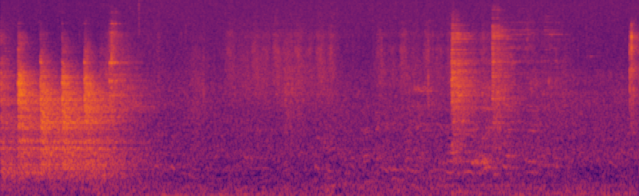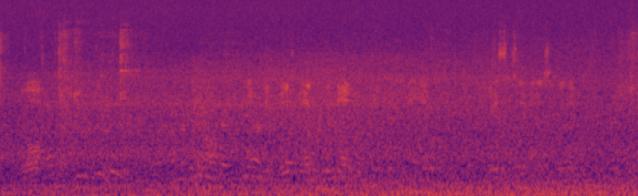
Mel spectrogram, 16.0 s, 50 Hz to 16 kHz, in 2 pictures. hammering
0.0 1.9

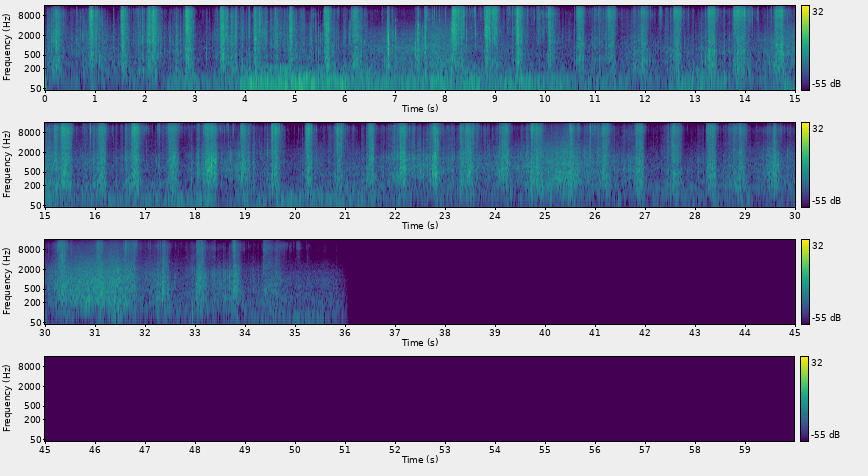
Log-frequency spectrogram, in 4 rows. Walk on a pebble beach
0.0 35.9

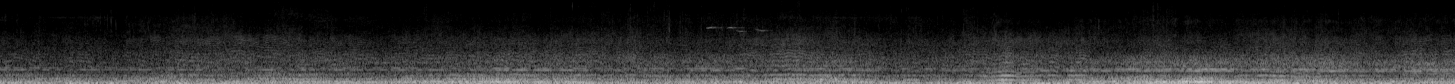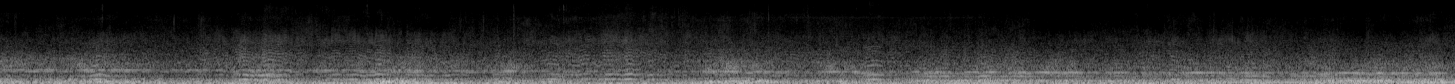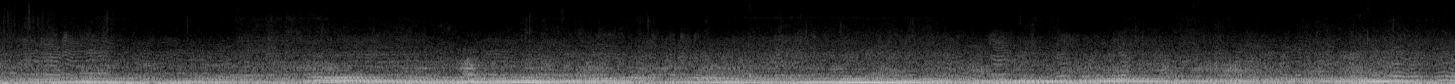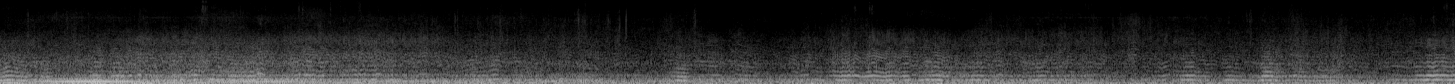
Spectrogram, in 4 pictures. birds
5.8 8.9

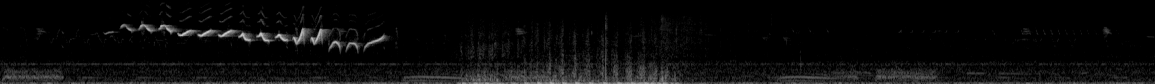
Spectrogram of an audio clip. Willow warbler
0.0 5.7

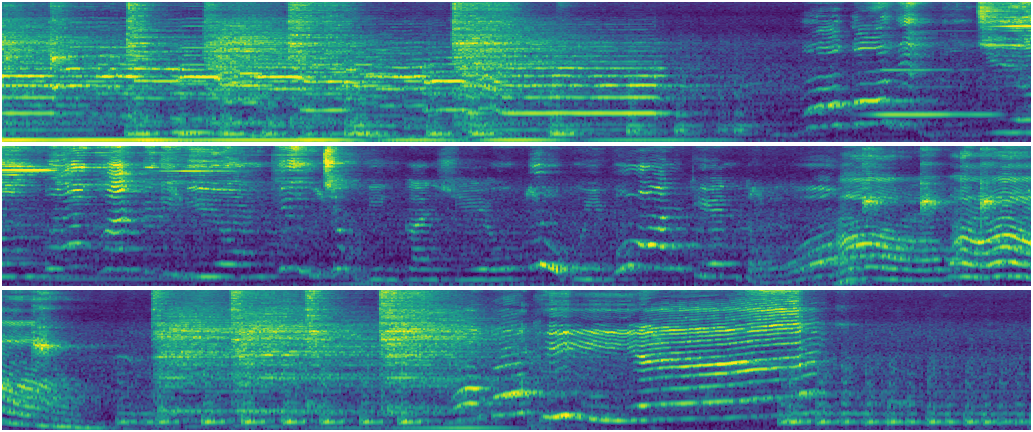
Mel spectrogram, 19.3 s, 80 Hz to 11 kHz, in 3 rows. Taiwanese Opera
0.0 4.8

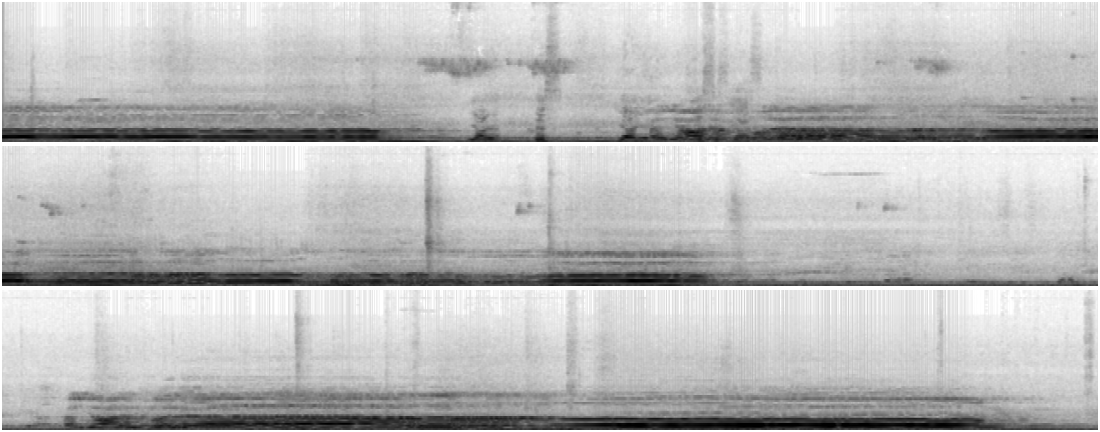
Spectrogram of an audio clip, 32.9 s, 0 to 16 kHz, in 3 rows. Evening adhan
0.0 19.4

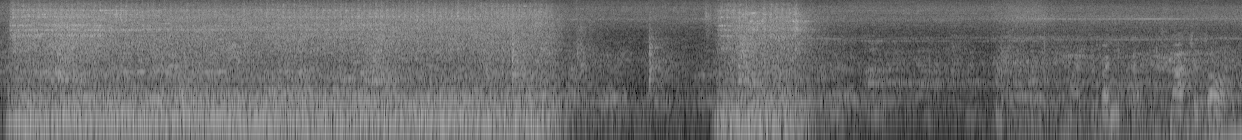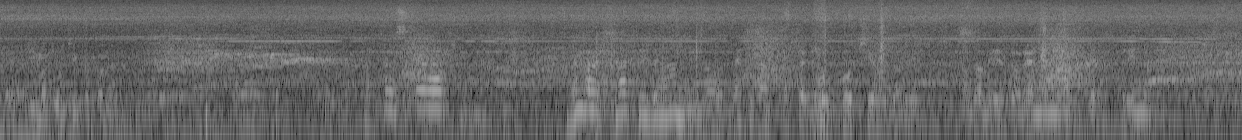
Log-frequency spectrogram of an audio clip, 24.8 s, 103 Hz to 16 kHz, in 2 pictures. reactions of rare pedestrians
10.1 20.1

